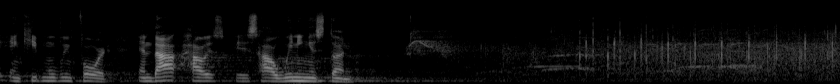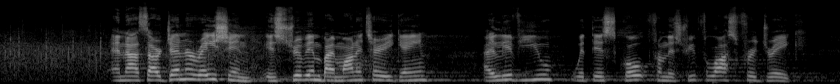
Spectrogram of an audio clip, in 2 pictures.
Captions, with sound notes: "and keep moving forward, and that is how winning is done." (audience cheers) And as our generation is driven by monetary gain, I leave you with this quote from the street philosopher Drake,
